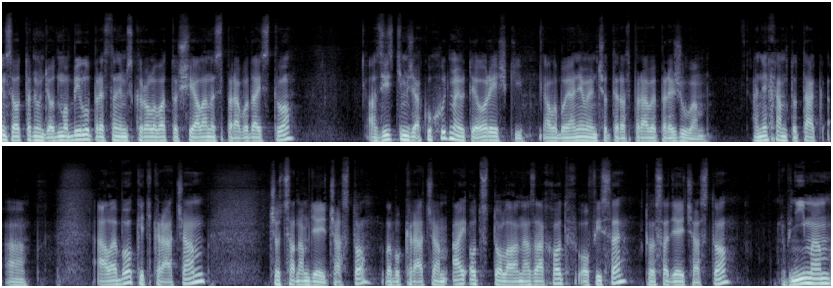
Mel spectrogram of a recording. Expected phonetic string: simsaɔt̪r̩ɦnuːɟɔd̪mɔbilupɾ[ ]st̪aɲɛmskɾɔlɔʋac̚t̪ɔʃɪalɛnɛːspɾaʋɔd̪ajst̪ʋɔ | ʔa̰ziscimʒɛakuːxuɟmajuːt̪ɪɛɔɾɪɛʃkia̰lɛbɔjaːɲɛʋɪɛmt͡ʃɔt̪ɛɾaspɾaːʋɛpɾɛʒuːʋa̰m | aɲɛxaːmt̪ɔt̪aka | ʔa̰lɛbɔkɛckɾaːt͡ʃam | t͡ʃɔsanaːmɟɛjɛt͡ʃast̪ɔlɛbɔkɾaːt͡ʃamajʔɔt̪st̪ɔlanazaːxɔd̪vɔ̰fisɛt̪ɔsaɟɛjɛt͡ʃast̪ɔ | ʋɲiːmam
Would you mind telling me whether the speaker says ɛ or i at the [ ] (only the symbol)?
ɛ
